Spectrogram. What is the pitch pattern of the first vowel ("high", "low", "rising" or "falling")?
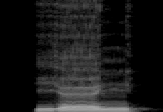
falling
